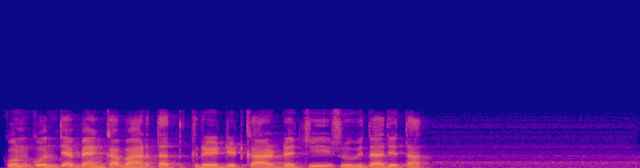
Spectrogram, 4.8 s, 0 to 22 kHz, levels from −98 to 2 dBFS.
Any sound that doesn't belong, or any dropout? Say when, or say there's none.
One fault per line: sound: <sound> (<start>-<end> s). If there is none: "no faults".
no faults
